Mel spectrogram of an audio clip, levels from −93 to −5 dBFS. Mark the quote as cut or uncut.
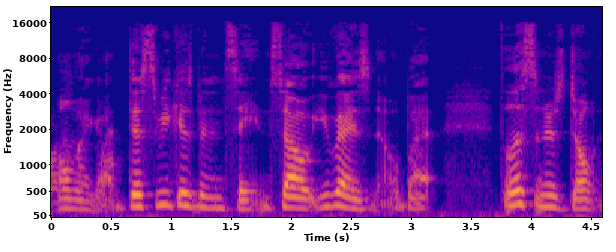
uncut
